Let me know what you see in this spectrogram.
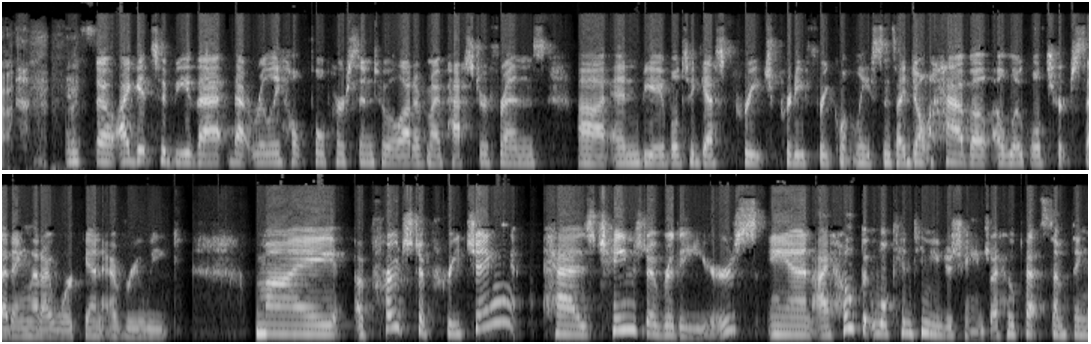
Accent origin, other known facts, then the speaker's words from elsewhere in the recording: West Tennessee, United States; moved away as an adult; also born or lived in Boston / Eastern North Carolina; now in Florida, United States; I'm originally from West Tennessee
